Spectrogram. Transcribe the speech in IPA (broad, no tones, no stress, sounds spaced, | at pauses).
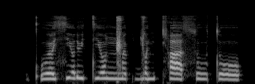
kʷʼ œ sʲ ɔ ɾ y tʲ ɔ ŋ͡ǁ œ k ɟ ɔ nʲ cʰ a s u t o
